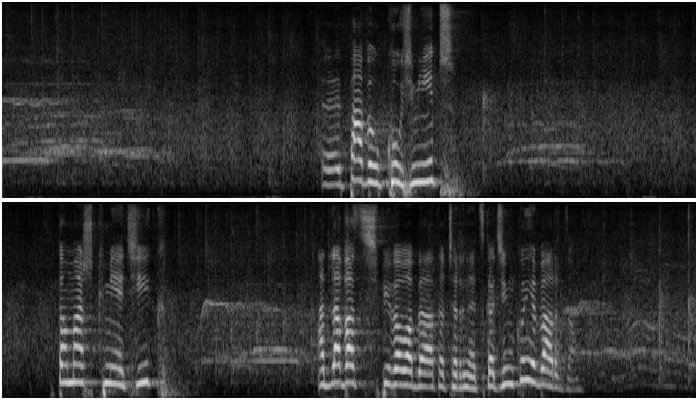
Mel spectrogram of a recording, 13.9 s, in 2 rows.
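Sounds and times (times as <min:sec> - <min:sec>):
audience applause after band introductions: 0:00.0 - 0:11.4, 0:12.2 - 0:13.8
speech: 0:03.2 - 0:04.7, 0:07.5 - 0:08.7, 0:10.1 - 0:12.8.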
